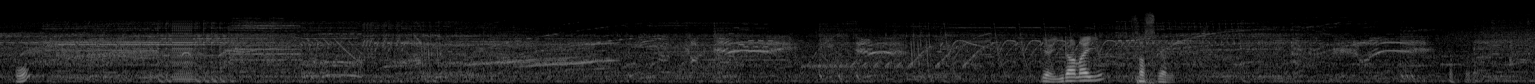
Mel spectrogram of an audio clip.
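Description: A slot machine plays bright electronic jingles and chimes.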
